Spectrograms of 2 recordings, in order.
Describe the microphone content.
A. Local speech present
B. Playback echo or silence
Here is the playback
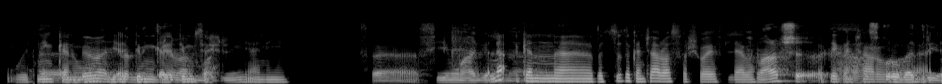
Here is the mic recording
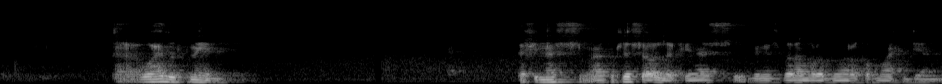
A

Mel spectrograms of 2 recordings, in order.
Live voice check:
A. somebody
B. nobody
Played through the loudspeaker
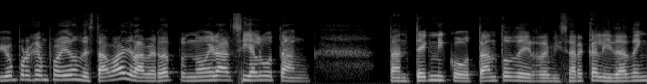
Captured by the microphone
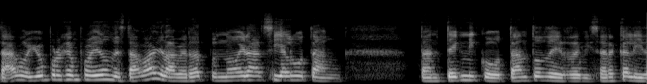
B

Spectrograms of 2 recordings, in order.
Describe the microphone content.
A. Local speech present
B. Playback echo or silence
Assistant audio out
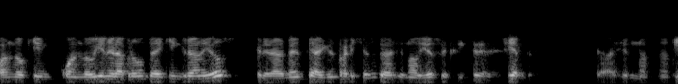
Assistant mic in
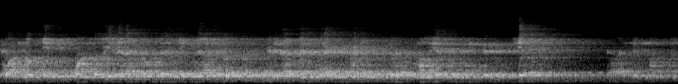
B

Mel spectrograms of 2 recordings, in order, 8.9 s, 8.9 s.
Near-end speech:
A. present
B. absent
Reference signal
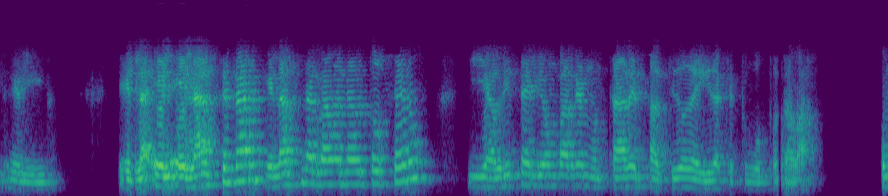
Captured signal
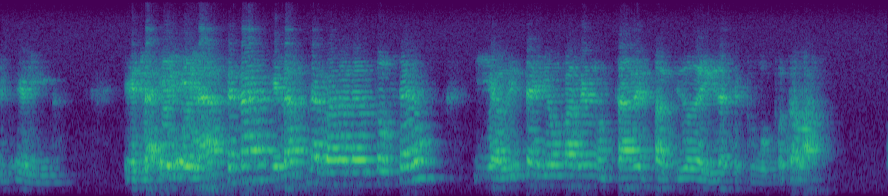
B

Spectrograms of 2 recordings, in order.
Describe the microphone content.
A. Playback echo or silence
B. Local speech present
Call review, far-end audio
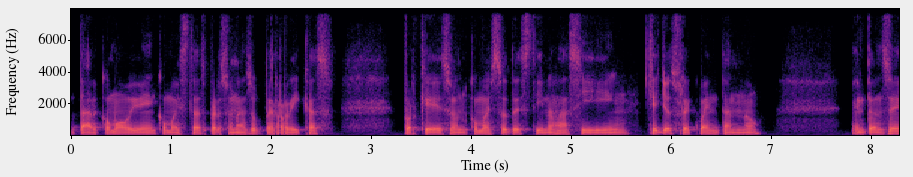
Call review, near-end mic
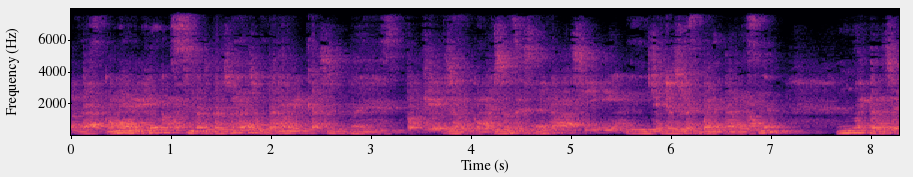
B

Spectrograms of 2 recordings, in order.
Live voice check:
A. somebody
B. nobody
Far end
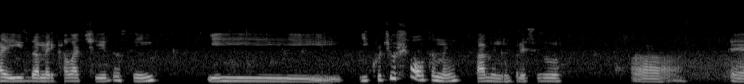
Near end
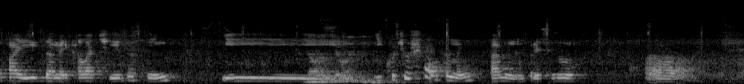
A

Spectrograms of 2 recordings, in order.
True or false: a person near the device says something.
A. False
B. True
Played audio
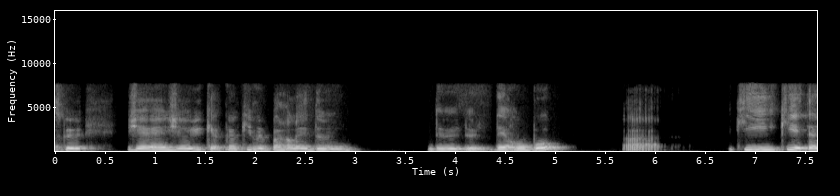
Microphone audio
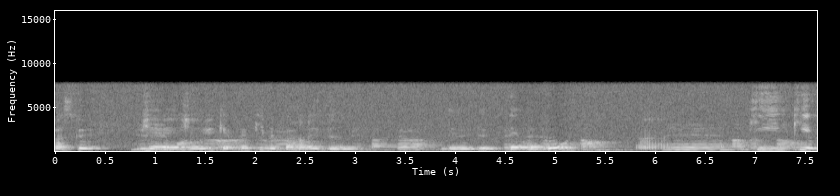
B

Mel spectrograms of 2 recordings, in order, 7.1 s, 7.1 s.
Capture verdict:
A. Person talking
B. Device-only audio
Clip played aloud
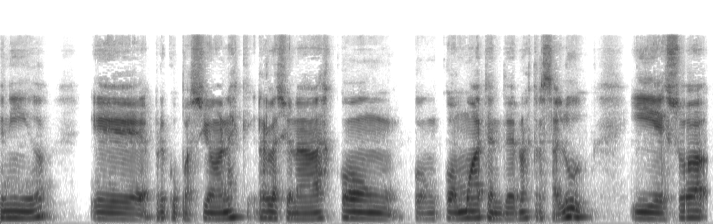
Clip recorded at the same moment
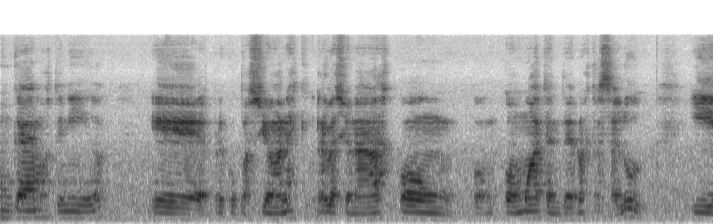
B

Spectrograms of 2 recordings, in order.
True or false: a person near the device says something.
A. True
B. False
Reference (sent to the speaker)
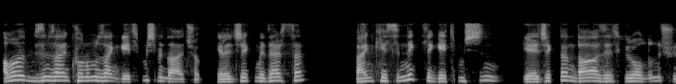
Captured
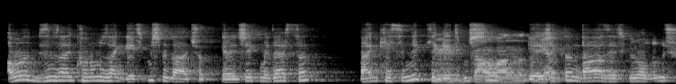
A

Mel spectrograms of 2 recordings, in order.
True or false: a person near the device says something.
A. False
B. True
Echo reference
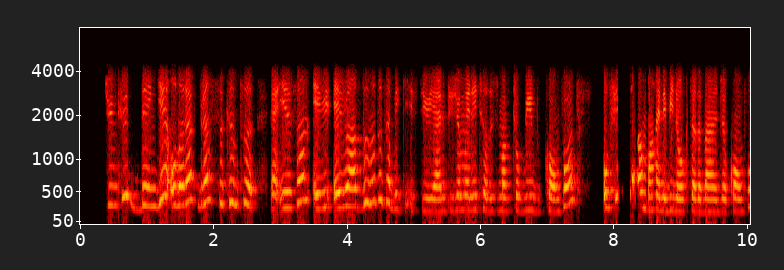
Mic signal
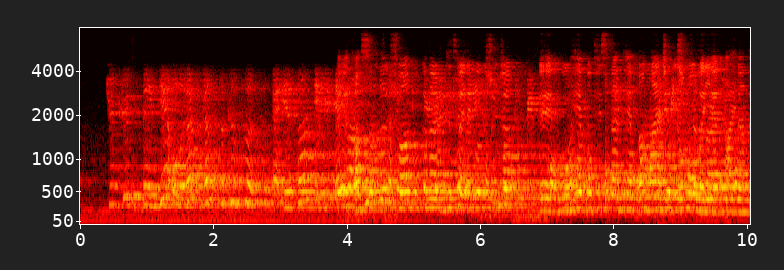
B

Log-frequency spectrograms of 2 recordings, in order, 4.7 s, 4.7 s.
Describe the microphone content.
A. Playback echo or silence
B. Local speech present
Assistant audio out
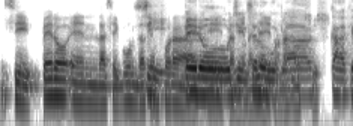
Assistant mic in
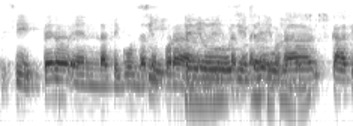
B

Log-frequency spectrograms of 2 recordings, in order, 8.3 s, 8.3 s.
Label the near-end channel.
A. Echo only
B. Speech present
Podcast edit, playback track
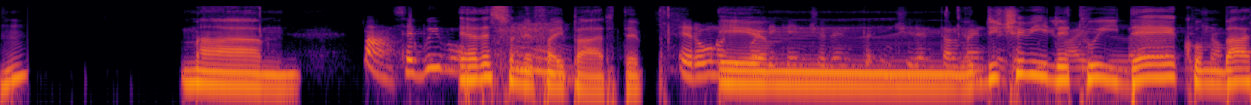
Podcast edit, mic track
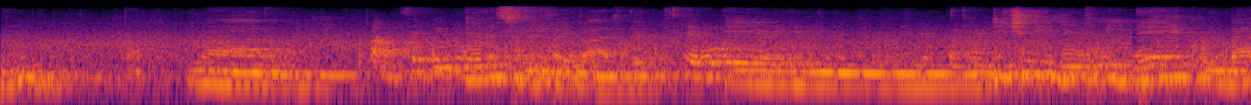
A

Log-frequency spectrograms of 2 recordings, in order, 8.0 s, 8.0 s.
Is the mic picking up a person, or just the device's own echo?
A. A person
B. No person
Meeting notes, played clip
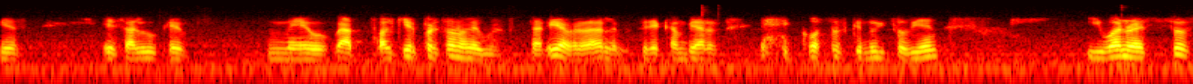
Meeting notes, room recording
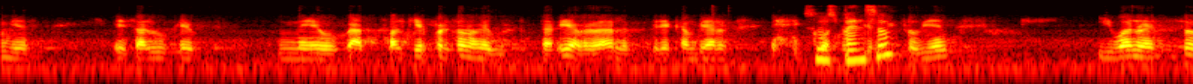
A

